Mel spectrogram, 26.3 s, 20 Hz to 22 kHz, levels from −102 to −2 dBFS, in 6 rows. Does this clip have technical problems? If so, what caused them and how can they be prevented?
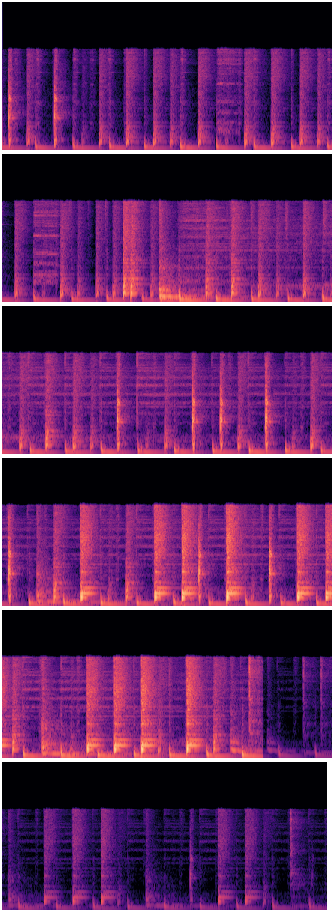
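Yes. Dolby Digital compression runs through the whole music clip: it sounds dull and heavily damaged, with nothing above 7 kHz and rough, fluttering noise around tones. This is likely from AC-3 encoding at a very low bitrate, near 48 kbps, where the encoder narrows the band and the decoder fills starved frequency lines with dither noise. Encoding at a higher bitrate would prevent it.

One channel inverted, from 21.08 s to the end: the music drops by about 22 dB. The likely cause is a polarity reversal on one stereo channel, so shared content cancels when the two channels are summed to mono, leaving only their difference. Checking channel polarity and mono compatibility before export would prevent it.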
